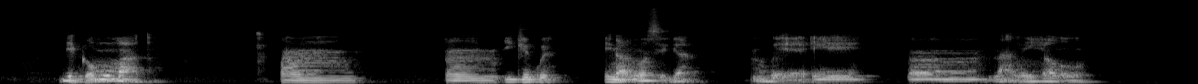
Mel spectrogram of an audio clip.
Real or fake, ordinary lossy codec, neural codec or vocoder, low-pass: fake; none; codec, 32 kHz, 1.9 kbps, SNAC; 14.4 kHz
